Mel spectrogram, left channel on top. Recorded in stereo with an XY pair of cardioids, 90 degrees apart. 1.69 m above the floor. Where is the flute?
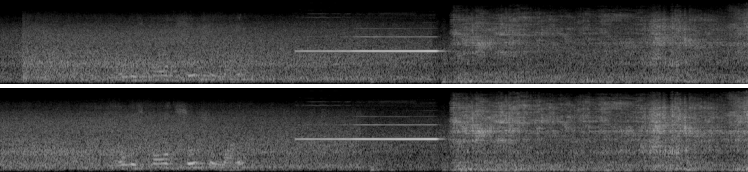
10° right, 0.6 m.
